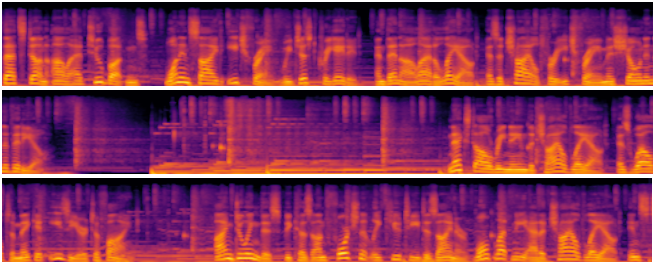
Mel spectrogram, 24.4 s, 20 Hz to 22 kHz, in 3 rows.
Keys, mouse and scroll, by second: 5.7-9.0 drag, 13.8-15.2 middle drag, 15.7-18.1 typing, 18.4 Return, 19.8-21.1 drag, 21.1-23.3 typing, 23.6 Return.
